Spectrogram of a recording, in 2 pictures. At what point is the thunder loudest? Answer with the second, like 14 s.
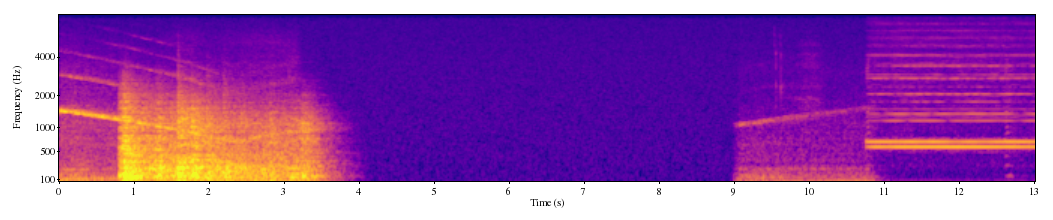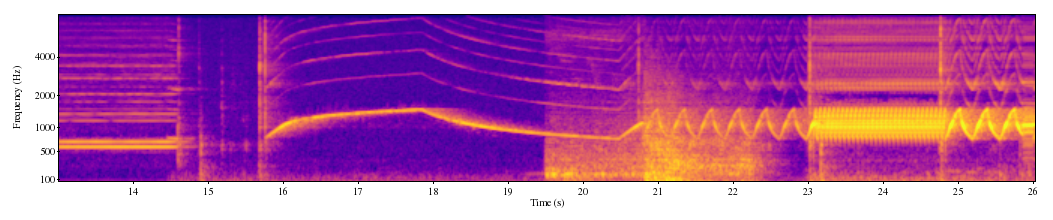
1 s.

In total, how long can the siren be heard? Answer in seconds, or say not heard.
20 s.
